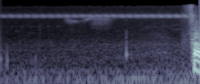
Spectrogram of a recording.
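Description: Steady high-pitched whine over a low hum, the recording's background noise heard in a pause between spoken sentences.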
